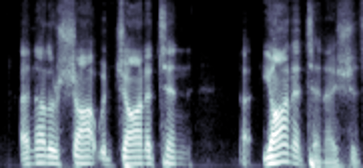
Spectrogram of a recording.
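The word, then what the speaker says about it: Jonatan: And I like another shot with Jonathan Jonathan, I should say. The J is silent. He corrected everybody with the pronunciation. He made sure this is a request from Berggren that he be called Jonathan recently.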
